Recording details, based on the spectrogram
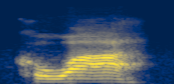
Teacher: Once in a while, U makes not a oo sound, but it makes a wa sound.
